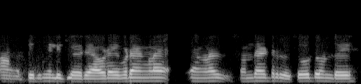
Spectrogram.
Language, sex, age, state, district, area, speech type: Malayalam, male, 18-30, Kerala, Wayanad, rural, conversation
